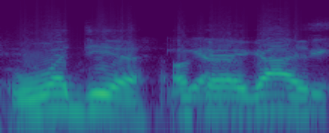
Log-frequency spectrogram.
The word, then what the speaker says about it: Ouadia: How do I pronounce the name? Odia? Wadia. Wadia. Yeah, if you want to pronounce it correctly, it's Yeah. Wadia. Wadia.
